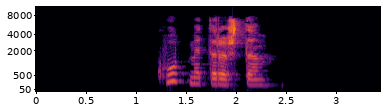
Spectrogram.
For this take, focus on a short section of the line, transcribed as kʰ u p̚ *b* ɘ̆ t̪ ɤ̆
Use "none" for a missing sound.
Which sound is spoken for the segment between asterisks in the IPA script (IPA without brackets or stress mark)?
m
